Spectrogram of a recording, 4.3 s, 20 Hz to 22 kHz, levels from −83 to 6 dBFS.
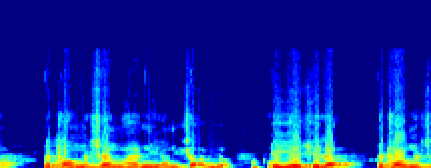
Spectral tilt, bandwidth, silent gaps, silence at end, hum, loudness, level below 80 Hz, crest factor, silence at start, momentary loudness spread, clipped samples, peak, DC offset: -9 dB/octave; 8 kHz; none; 0 s; none; -13 LUFS; -38 dBFS; 12 dB; 0 s; 11 LU; under 0.1%; 0 dBFS; under 0.1%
